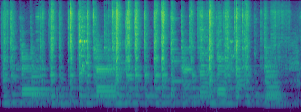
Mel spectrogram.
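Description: Electric guitar picked in a quick run of single notes, several attacks a second.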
